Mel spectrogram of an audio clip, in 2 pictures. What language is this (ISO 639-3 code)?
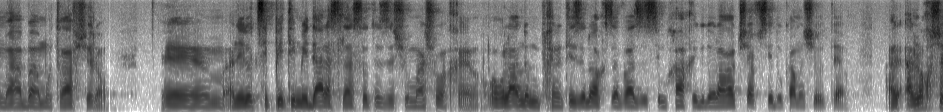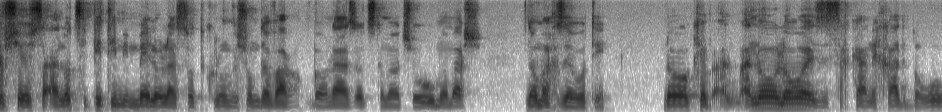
heb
